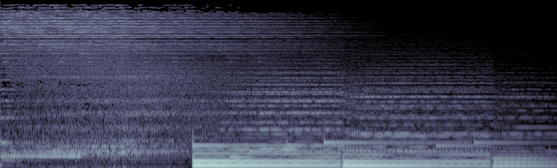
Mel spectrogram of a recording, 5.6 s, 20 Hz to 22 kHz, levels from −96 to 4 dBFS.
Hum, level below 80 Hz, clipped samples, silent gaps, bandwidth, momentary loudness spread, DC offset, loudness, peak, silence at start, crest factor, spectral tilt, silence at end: none; -40 dBFS; under 0.1%; none; over 20 kHz; 14 LU; under 0.1%; -27 LUFS; -10 dBFS; 0 s; 16 dB; -6 dB/octave; 0 s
